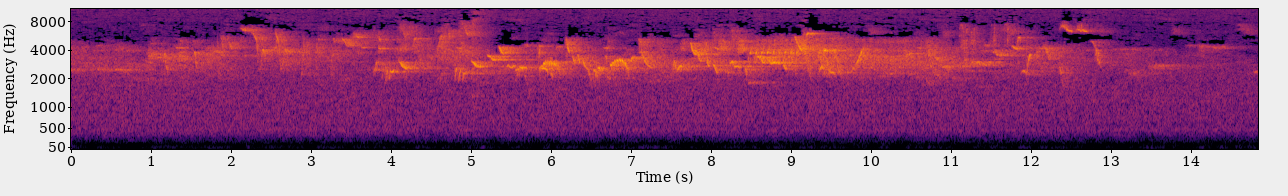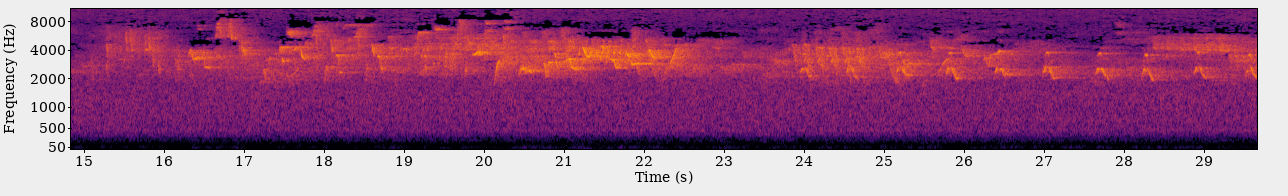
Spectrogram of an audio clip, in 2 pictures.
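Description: Many small birds chirping and singing at once: a dense chorus of short, high, overlapping calls that thins briefly about halfway through, over a steady background hiss.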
